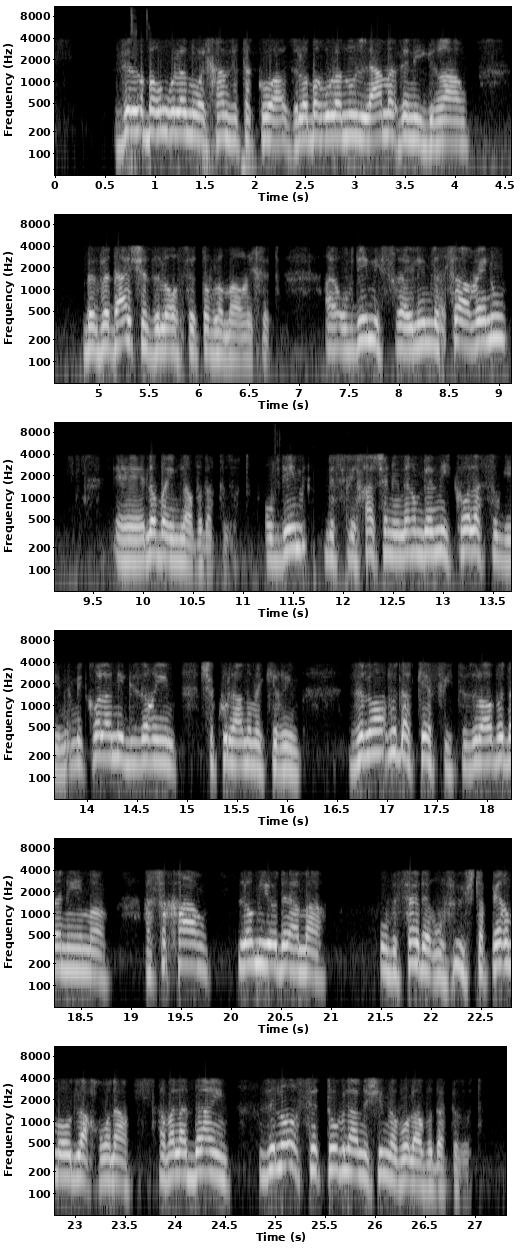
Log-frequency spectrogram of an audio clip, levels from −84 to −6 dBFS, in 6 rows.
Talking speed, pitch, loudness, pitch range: 145 wpm, 160 Hz, -26 LUFS, 145-180 Hz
